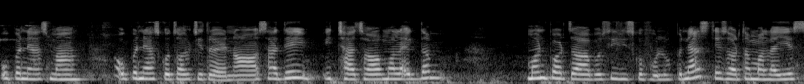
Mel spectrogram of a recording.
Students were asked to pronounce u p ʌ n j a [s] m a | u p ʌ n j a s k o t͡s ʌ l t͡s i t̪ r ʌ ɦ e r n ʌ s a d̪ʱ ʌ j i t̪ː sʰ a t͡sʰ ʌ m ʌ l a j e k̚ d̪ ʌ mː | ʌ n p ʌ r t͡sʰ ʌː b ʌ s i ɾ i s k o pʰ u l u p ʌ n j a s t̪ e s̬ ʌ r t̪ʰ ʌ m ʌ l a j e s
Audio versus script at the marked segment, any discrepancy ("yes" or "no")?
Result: no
